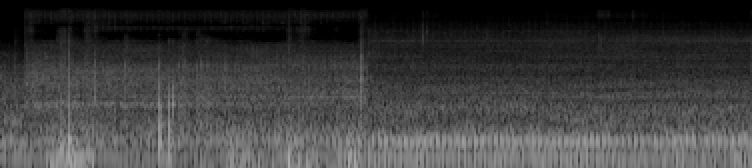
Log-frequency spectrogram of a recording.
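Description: A vehicle engine idling with a steady low hum, with a few light knocks and handling clatter in the first half.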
